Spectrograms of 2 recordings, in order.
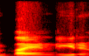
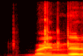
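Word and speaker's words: Bayındır: आई एम not going to call him बाइंडीर नाउ. अब वो बइंदर बइंदर वाली परफॉर्मेंस थी है. उसका एक्चुअल प्रोनाउंसिएशन बइंदर ही है वैसे जस्ट सो यू नो.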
